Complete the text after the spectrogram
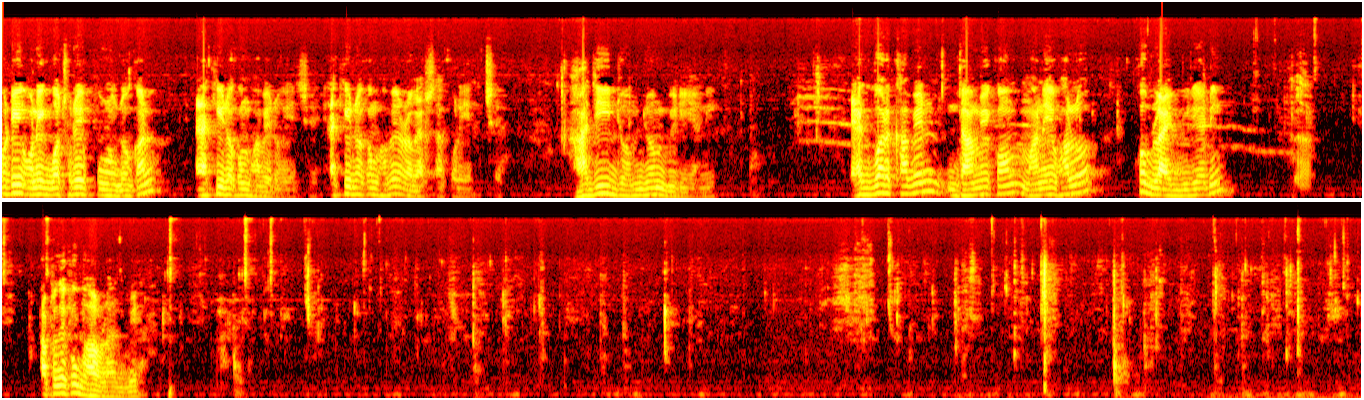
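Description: Fingers and food scrape softly on plates.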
